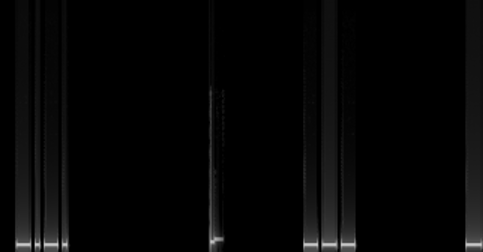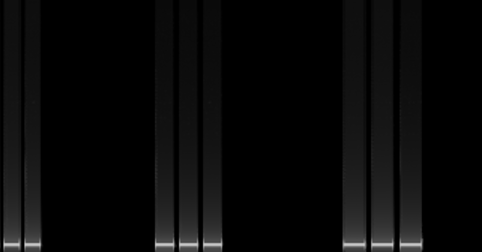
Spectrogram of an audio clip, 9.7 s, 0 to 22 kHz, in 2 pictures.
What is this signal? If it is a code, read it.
Morse code, heard as a keyed tone, about 23 wpm, spaced as for 7 wpm, 700 Hz. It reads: C OOOO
